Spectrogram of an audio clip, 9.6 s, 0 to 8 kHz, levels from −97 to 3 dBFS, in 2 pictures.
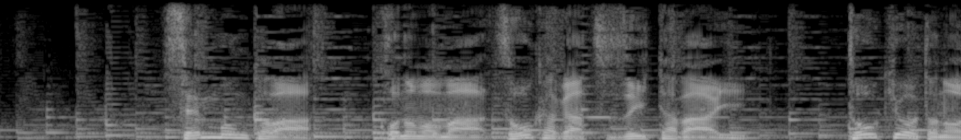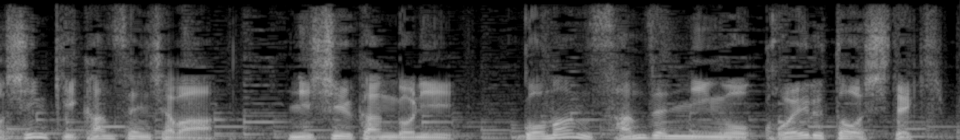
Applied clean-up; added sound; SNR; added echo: none; none; none; none.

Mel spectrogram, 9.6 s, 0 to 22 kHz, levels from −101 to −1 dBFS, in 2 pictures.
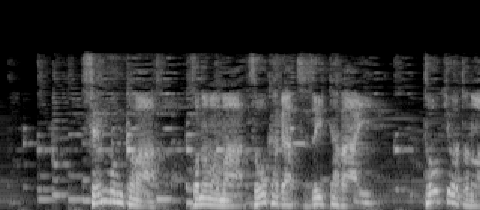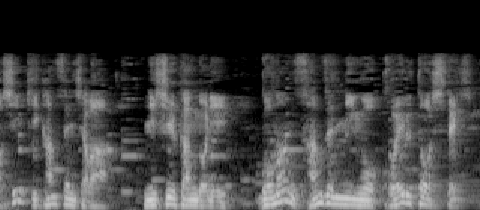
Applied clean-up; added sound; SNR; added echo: classical method WPE with log-MMSE.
